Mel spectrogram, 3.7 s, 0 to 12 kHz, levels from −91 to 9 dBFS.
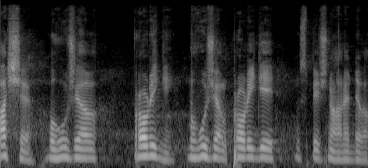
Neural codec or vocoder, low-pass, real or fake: codec, 24 kHz, 0.9 kbps, WavTokenizer, small release; 10.8 kHz; fake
